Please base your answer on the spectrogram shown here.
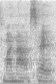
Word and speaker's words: Manessah: The pronunciation is Manessah.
